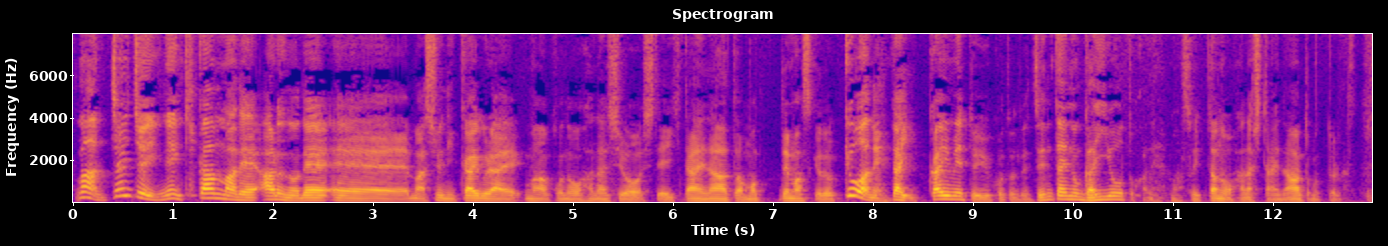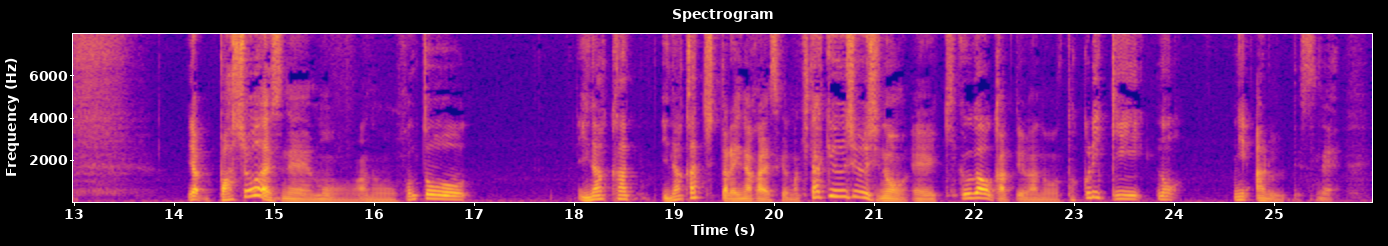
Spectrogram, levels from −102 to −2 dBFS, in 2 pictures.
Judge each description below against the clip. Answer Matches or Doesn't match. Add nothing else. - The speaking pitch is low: Matches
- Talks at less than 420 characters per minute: Matches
